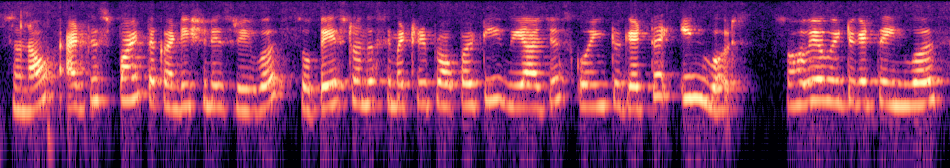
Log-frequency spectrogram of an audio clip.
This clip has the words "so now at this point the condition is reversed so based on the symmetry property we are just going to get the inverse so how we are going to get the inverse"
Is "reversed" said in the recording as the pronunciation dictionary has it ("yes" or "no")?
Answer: no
